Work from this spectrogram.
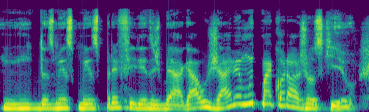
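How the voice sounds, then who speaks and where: A man rattles along at a very fast pace, his intonation lively. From Belo Horizonte, Minas Gerais, Brazil. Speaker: chef. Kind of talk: casual chat.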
